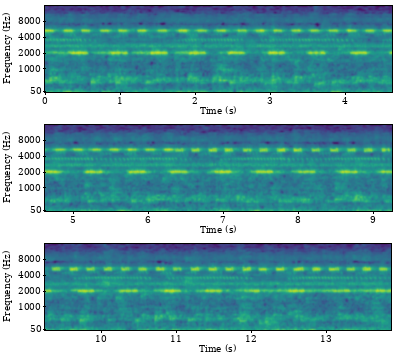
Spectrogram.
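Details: Crickets heard in a track said to repel rats, help with sleeplessness and serve as song training for birds. Shrill chirps pulse steadily about twice each second, a high and a lower ringing tone together, against constant background hiss.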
